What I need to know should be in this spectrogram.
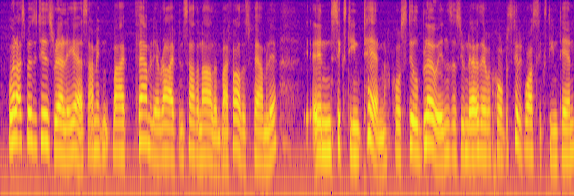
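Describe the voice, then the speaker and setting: Her tone is dark and mellow, with a fairly low pitch for a woman. She speaks at a moderate pace with ordinary pitch variation. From England. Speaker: memoirist recalling life in Nazi Germany. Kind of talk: interview.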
